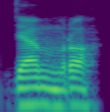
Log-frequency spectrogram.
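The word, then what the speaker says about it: جمرة: Jadi yang benar jimnya adalah di fathah, bukan di lumah. Jadi bacaannya jamroh, jamrotul aqabah, jamroh wusto, jamroh sugro, jamroh kubro. Ya, tidak seperti yang tidak seperti ejaan bahasa Indonesia ya. Dalam bahasa Arab yang benar adalah jamroh.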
